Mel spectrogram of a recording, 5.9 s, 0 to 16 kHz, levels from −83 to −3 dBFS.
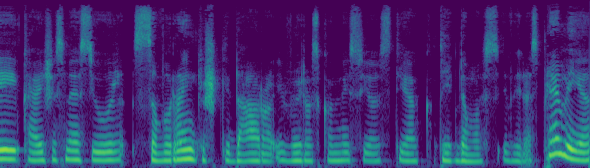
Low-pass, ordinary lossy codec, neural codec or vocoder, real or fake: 14.4 kHz; MP3, 64 kbps; codec, 32 kHz, 1.9 kbps, SNAC; fake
